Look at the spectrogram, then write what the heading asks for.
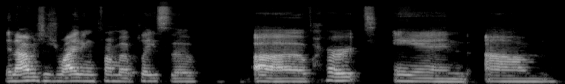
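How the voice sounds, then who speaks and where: A woman's voice: deep voice, fairly bright tone. A woman from Washington, D.C., chatting casually as an interviewed playwright, in an emphatic, rambling conversational way. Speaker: playwright and director being interviewed.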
